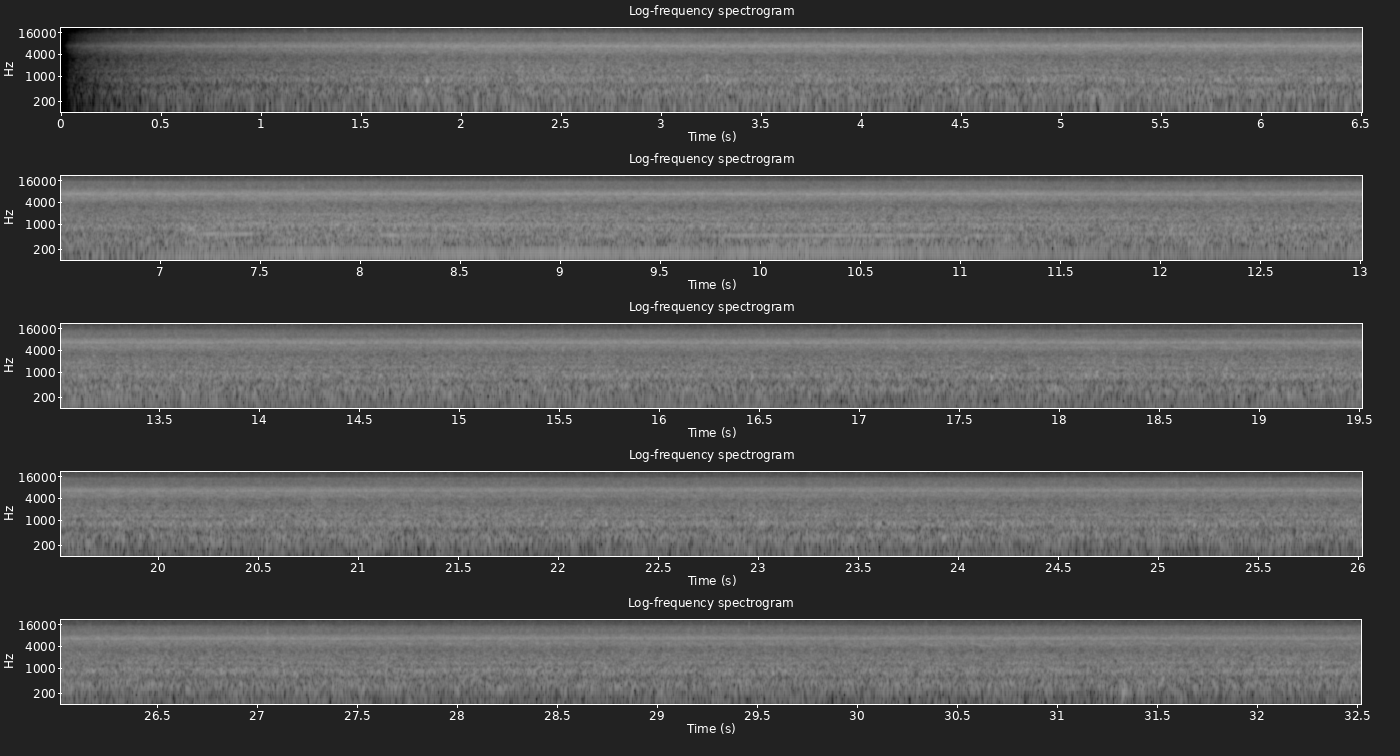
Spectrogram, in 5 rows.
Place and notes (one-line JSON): {"title": "金山區三界里, New Taipei City - The sound of water streams", "date": "2012-07-11 07:26:00", "description": "The sound of water streams, At the bridge, Cicadas cry\nZoom H4n+Rode NT4(soundmap 20120711-17)", "latitude": "25.23", "longitude": "121.62", "altitude": "37", "timezone": "Asia/Taipei"}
